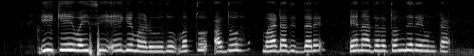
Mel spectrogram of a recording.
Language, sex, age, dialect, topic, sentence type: Kannada, male, 25-30, Coastal/Dakshin, banking, question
